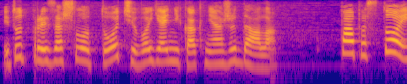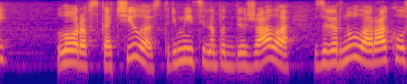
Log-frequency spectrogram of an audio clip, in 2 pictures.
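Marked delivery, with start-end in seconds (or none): 3.4-4.1 high, loud urgent cry; shouting to stop. A narrator's reading. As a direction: yell at him to stop. Sister shouts to stop father. (крик: стой)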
